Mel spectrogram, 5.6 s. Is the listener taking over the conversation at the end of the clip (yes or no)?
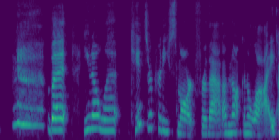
yes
